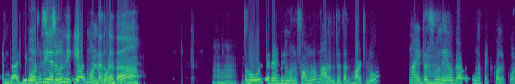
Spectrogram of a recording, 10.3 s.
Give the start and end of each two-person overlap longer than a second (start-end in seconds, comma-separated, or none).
0.6-2.4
